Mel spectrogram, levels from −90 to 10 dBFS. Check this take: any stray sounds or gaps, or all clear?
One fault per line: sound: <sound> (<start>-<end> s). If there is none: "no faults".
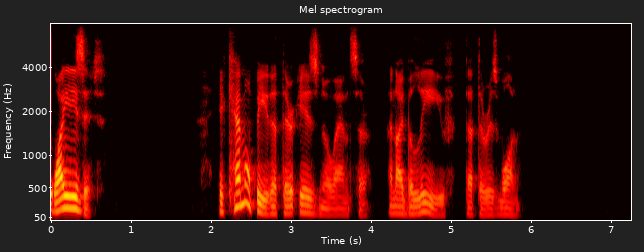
no faults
